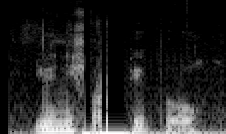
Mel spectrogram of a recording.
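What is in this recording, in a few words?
"uniform people", Nigerian Pidgin, male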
